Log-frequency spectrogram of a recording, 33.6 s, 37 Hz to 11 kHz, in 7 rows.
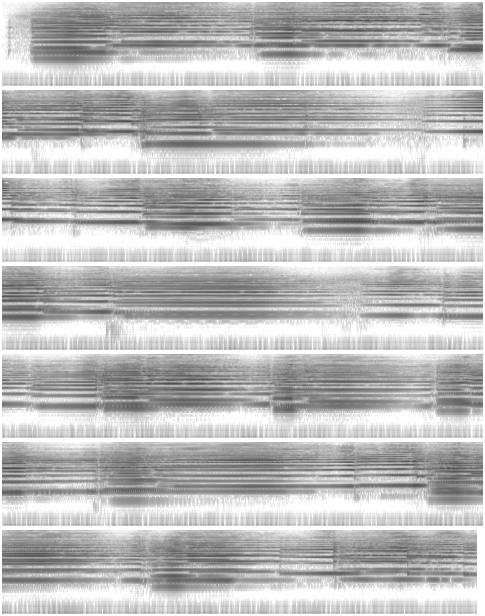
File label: violin partita in b minor sarabande; violin partita no. 1; bwv 1002 v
